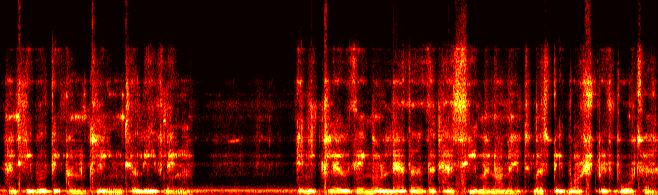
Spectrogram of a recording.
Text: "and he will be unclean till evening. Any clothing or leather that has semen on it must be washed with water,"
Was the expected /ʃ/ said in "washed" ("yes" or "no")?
yes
